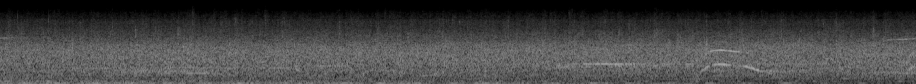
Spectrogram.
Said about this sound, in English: And here he is back on stage now with Valery Gergiev. So the huge acclaim of the crowd here at the Royal Albert Hall.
